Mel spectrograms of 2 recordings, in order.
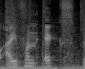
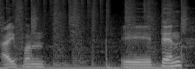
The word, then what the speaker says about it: iPhone X: Básicamente por eso también este iPhone nuevo se llama iPhone X La gente lo lee como iPhone X, pero en realidad la pronunciación correcta es iPhone eh, X Pero bueno,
